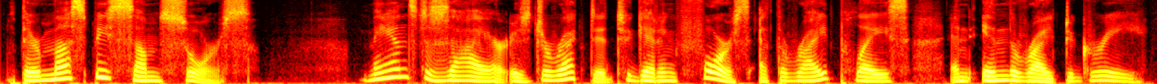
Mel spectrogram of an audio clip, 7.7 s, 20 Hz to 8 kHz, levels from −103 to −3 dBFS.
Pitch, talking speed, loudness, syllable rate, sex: 155 Hz, 170 wpm, -18 LUFS, 4.9 syllables/s, female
